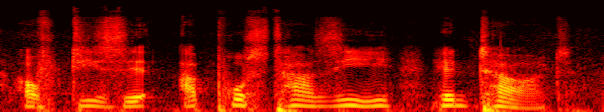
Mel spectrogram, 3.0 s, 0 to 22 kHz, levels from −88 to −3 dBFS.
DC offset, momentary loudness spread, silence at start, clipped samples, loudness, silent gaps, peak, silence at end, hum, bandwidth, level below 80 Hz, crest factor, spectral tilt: under 0.1%; 5 LU; 0 s; under 0.1%; -34 LUFS; none; -12 dBFS; 0.05 s; none; 17 kHz; -44 dBFS; 22 dB; -5 dB/octave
